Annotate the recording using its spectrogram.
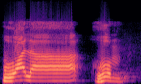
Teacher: یہاں الف سے پہلے زبر ہے اس لیے اس کو ایک الف کی مقدار لمبا کریں گے۔ والا ہم، یہ ہوگی الف مدہ کی مثال۔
